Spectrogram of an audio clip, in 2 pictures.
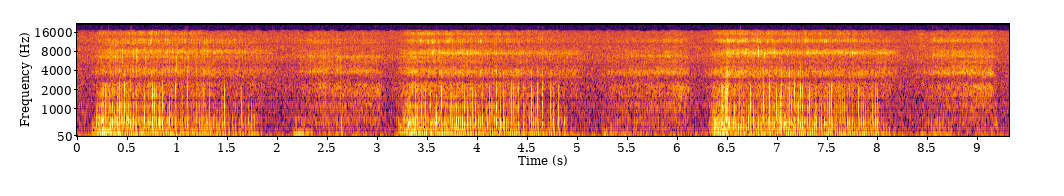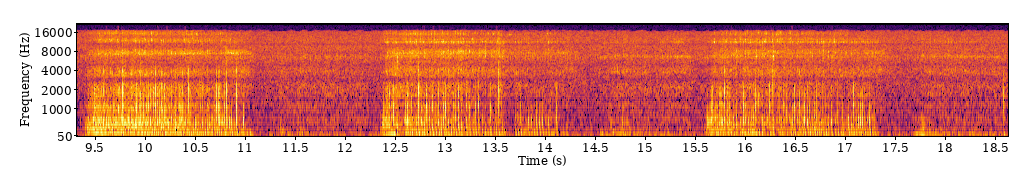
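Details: Person snoring: steady, rhythmic, low rattling snores at about 20 breaths a minute.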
